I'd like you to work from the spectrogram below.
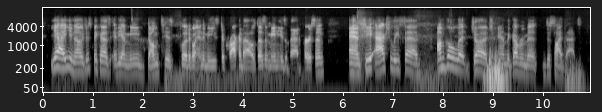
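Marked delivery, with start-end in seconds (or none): none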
